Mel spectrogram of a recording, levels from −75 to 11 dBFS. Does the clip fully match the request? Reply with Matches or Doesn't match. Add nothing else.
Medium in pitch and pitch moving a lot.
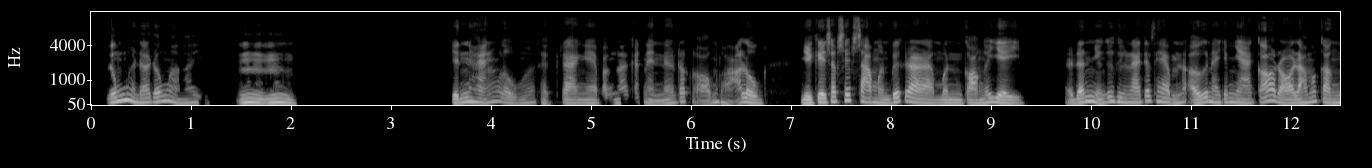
Doesn't match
